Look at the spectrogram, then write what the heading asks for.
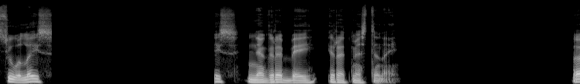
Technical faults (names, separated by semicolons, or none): stream reconnect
